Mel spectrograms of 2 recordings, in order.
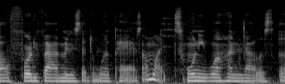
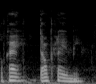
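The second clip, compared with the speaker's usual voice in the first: normal talking voice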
